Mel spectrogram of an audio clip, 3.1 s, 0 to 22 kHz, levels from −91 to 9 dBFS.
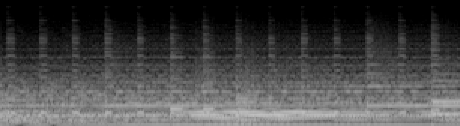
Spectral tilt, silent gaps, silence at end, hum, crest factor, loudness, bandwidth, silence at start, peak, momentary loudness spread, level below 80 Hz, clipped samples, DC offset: -8.5 dB/octave; none; 0 s; none; 10 dB; -22 LUFS; 7.6 kHz; 0 s; -10 dBFS; 7 LU; -34 dBFS; under 0.1%; under 0.1%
